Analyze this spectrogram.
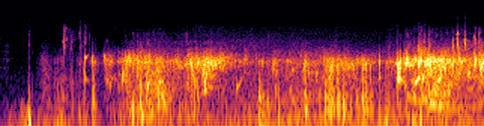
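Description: Water splashes and gurgles close by as a paddle dips in.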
